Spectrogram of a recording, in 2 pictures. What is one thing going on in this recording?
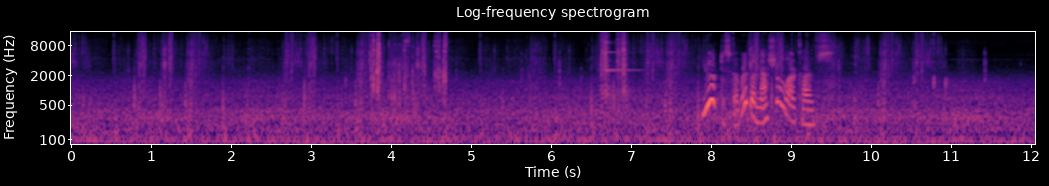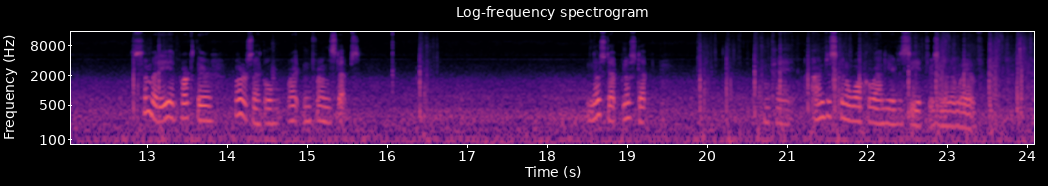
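Footsteps crunch over rubble and broken stone.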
